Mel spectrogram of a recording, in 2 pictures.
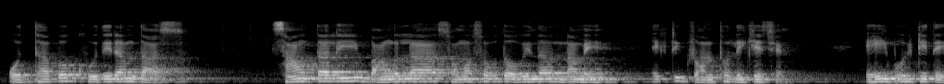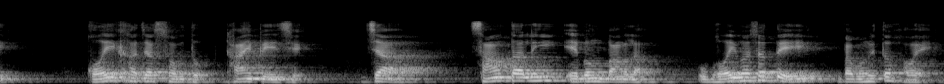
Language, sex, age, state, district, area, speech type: Bengali, male, 18-30, West Bengal, Purulia, urban, spontaneous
